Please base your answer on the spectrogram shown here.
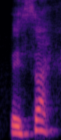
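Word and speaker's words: פסח: es una adaptación del hebreo pasaj o pesaj, con acento en la E, pesaj, que significa paso o salto.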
